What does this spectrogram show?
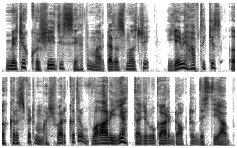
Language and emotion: Kashmiri, happy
